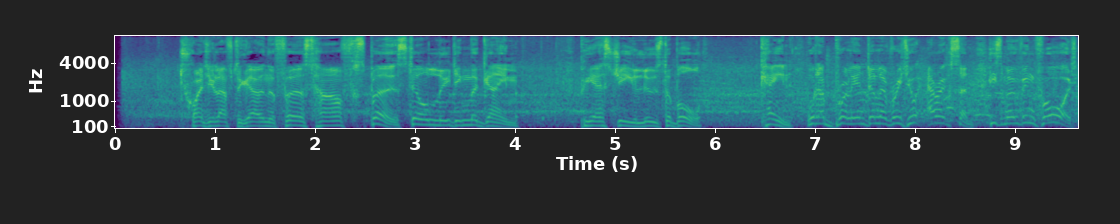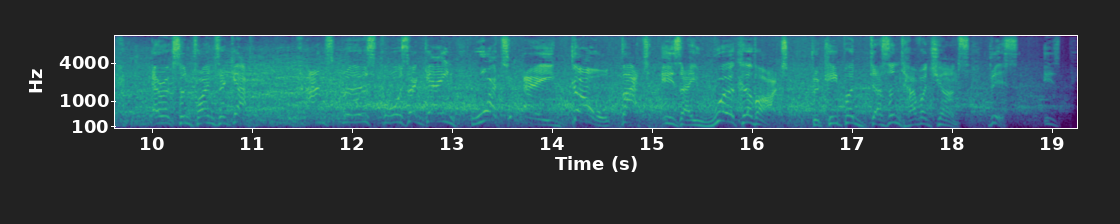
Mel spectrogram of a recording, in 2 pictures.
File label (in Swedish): Brittisk manlig sportkommentator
